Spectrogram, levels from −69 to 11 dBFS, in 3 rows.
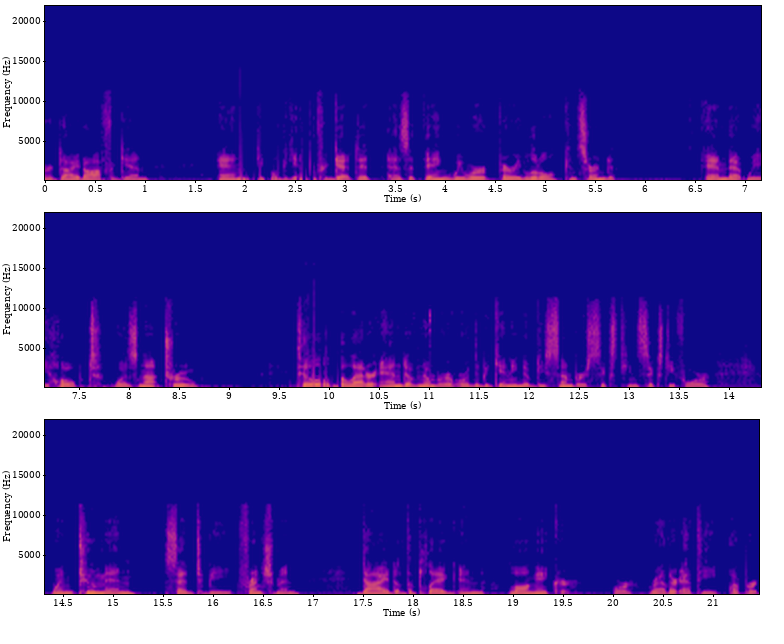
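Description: From 1.95 to 2.71 s the processor falls behind and misses many short audio deadlines in a row, which fits buffers of around 10 ms. Each missed buffer drops out to silence with hard edges, so the speech tears into a gritty processor overload crackle. Inside that stretch, at 2.54 s, damaged data in the compressed stream makes the decoder lose sync and search for the next frame. The same corruption returns as short blips at 5.67 s and 11.01 s. Between 9.34 and 10.12 s the overload comes back, with even more missed buffers of silence crackling over the speech. A final damaged-frame blip lands at 20.01 s.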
